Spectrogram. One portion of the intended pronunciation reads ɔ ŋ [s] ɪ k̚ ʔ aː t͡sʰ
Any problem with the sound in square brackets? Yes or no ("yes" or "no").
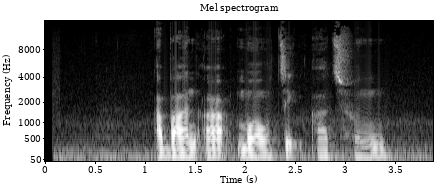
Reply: yes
